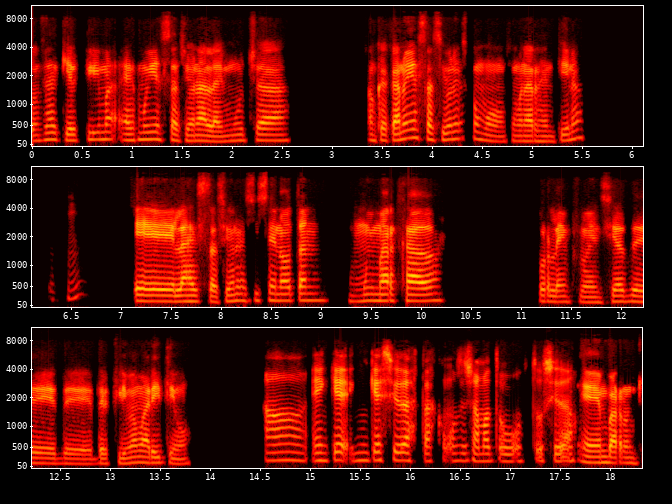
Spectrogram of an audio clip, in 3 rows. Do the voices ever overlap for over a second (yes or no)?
no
